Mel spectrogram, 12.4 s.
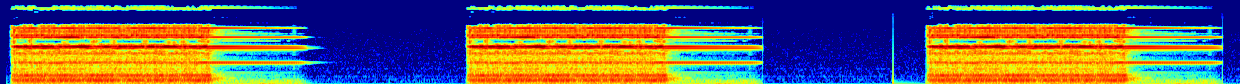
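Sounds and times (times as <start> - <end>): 
antique telephone ringtone: 0.1 - 2.2, 4.7 - 6.9, 9.3 - 12.1.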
